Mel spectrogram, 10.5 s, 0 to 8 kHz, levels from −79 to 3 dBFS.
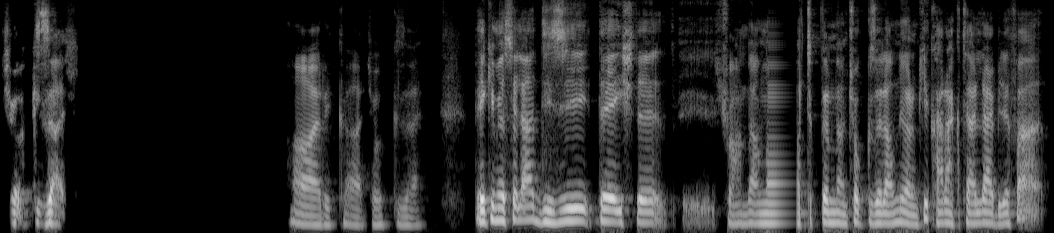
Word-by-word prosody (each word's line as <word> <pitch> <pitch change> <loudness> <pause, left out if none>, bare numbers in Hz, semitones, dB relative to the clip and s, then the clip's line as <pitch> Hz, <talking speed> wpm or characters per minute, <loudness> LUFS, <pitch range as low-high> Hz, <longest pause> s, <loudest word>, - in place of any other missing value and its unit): Çok - - -5
güzel. - - +2 2.3
Harika, 110 -2 -5
çok 110 0 -13
güzel. 110 -1 -13 0.5
Peki 145 +4 +6
mesela 160 0 +2
dizide, 155 +1 +4
işte, 145 -1 0 0.2
eee, - - -15
şu - - -9
anda 125 +2 -6
anlattıklarından 130 +1 -2
çok 145 +3 -3
güzel 130 0 +1
anlıyorum 130 -2 -1
ki 190 - -1
karakterler 135 -2 -1
bir 120 - -3
defa 130 -1 -3
130 Hz, 115 wpm, -21 LUFS, 125-145 Hz, 2.3 s, Peki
